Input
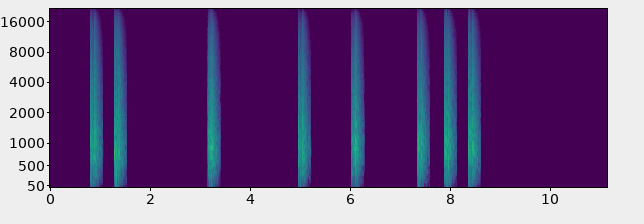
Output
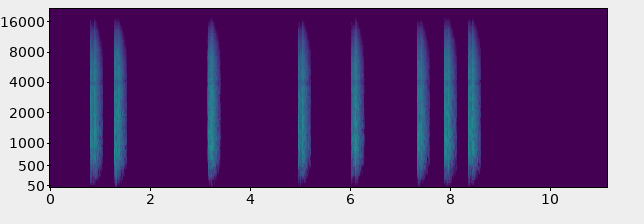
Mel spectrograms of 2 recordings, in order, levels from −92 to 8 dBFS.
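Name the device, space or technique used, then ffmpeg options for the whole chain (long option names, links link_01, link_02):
piezo pickup straight into a mixer: -af "lowpass=5700,aderivative,bandreject=frequency=4000:width=15,volume=4dB"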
